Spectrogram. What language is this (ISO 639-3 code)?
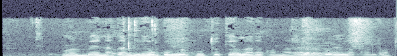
swa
